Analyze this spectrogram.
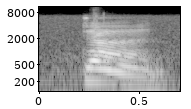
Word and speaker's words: done: how many sounds three we have duh and it sounds like a short u but it's an o in e so very tricky very very tricky okay it starts with a then sound the o sounds like what yeah short u so we mark it with a brief and then we hear the n and the e is completely silent done but it's spelled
